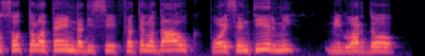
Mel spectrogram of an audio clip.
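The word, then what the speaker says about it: Daugh: Entrai, misi la mano sotto la tenda, dissi, fratello Dauk, puoi sentirmi? Mi guardò. Ora, in realtà, nel suo nome, lui è tedesco, D-A-U-G-H, e io lo pronuncio Dauk.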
